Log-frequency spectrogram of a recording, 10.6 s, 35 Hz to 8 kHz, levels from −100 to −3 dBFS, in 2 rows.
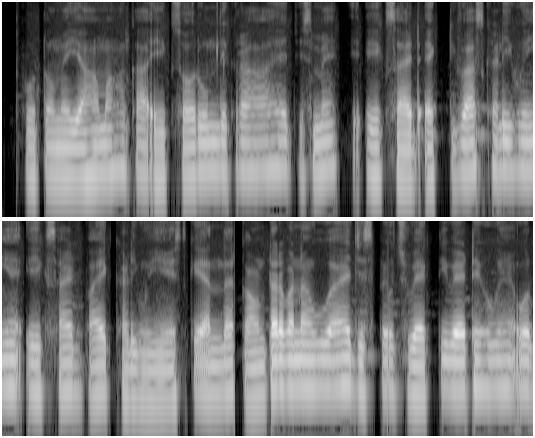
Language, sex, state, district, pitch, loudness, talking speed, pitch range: Hindi, male, Maharashtra, Chandrapur, 115 Hz, -27 LUFS, 205 wpm, 105-120 Hz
